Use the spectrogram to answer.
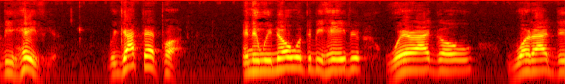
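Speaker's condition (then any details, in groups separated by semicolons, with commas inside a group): No condition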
